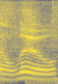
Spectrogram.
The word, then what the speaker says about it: Liu: He and his brother Lou, which is spelled like Liu Kang for some fucking reason, they move to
